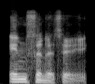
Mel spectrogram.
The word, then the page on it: infinity: British English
